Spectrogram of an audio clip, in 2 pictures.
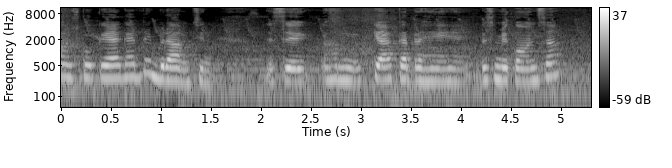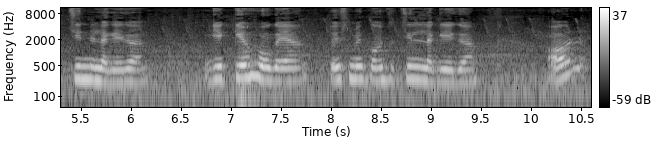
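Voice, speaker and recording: A woman's voice: a little high, warm tone, slight background noise. A woman teaching an exam-prep grammar lesson, who keeps asking "kya?" and then repeats her key points.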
